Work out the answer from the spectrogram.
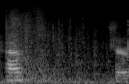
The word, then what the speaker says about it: carapace: Carapace? Carpish? Yeah, carapace. Carapace? Carapace. I think it's pronounced carapace.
